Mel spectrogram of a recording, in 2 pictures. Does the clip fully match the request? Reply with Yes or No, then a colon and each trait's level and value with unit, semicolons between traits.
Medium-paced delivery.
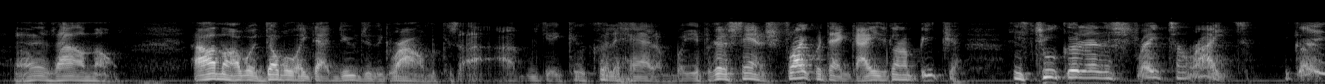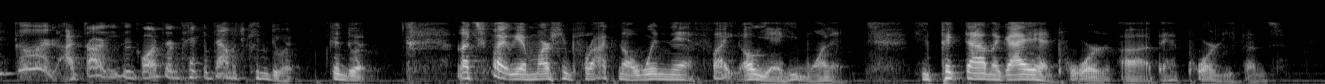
No: fast, 220 wpm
